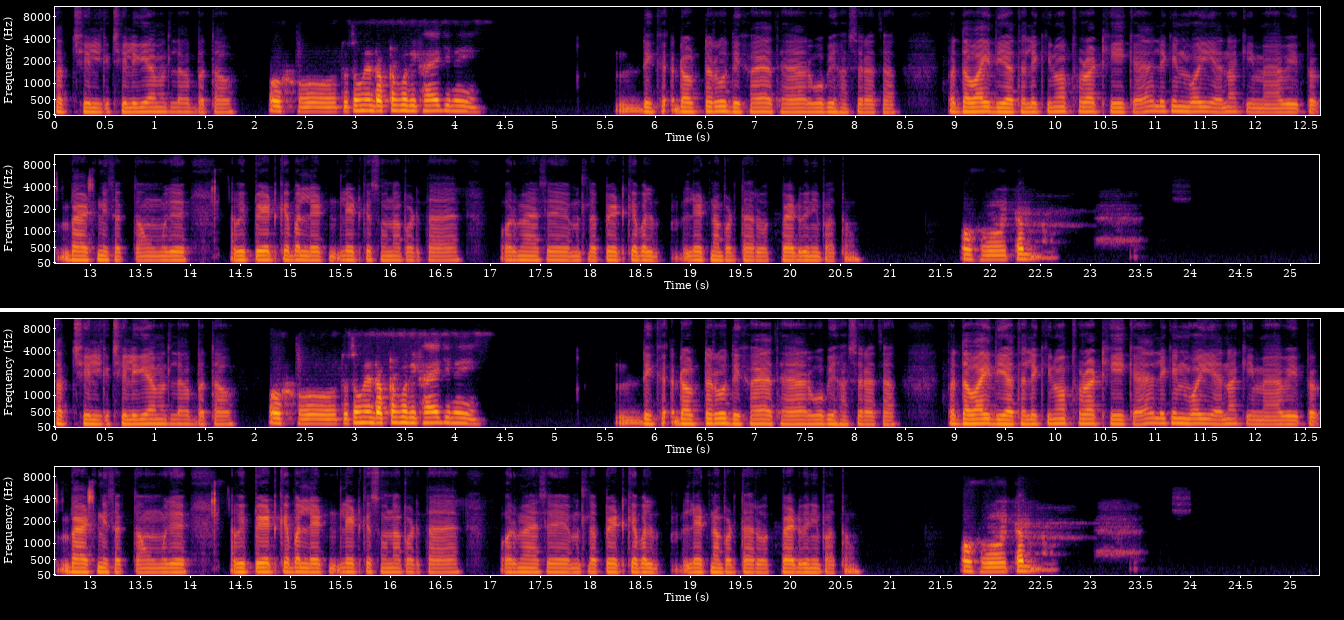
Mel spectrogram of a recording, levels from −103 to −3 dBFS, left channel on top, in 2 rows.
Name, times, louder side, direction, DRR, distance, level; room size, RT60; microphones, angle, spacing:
voice 1, 0.0-1.8 5.6-8.4 8.9-16.7 17.1-20.7, right 1 dB, 30° right, 1.4 m, -32 dB
voice 2, 2.1-4.3 21.7-22.7 23.3-23.4, right 2 dB, 70° right, 2.5 m, -28 dB
head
